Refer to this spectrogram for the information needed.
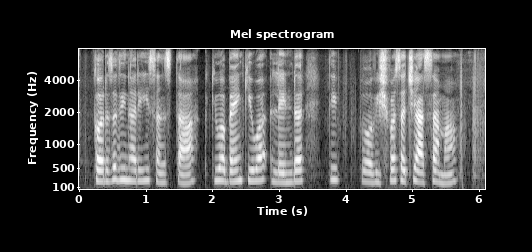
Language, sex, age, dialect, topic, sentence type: Marathi, female, 18-24, Southern Konkan, banking, question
